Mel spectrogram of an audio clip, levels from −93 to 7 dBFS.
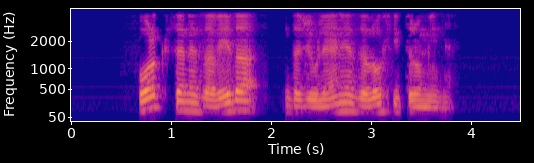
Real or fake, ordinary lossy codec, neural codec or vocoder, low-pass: real; AAC, 24 kbps; none; 3.6 kHz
